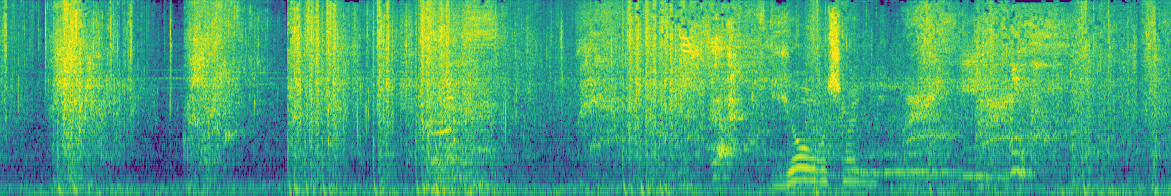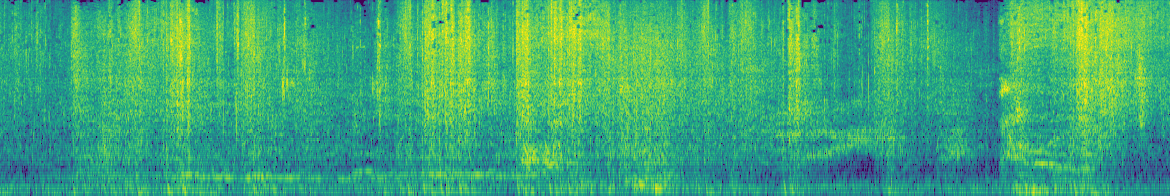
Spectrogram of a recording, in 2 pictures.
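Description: A handgun fires in sharp, echoing shots.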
